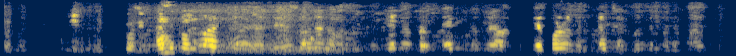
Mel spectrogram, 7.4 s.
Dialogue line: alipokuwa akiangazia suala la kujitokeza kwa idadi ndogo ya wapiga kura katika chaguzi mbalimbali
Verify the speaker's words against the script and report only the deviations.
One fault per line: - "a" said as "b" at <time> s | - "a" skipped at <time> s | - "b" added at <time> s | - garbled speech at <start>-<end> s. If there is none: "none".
none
